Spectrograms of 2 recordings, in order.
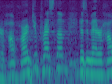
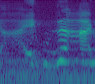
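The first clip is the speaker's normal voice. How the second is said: choking up; 9 semitones higher, 5 dB quieter than usual. Retold or imitated. Brother choked up on stage.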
